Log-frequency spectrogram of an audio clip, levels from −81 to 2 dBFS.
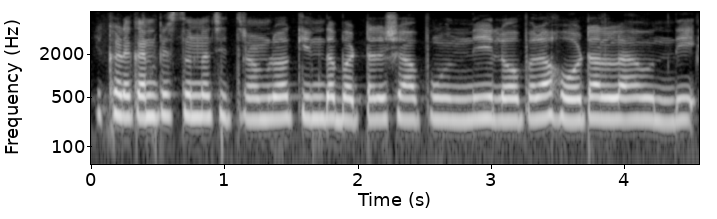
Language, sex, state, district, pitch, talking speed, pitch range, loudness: Telugu, female, Andhra Pradesh, Sri Satya Sai, 245 Hz, 130 wpm, 240-260 Hz, -14 LUFS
